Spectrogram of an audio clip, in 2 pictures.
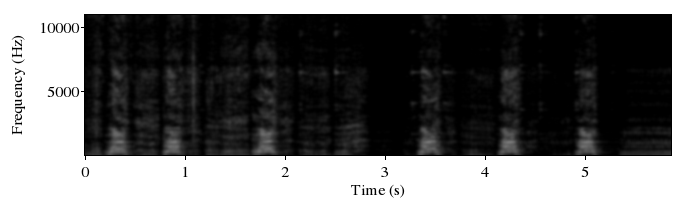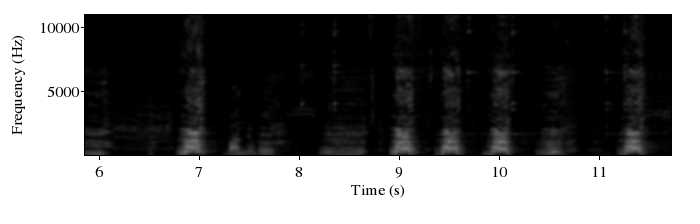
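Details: Tibetan Mastiff, or Bhote Kukur, from Nepal, a flock-guarding dog: strong deep barks in quick runs, a human voice briefly audible in the middle, then steady barking resumes.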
